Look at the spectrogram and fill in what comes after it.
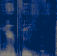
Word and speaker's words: NRMP: By the way, we pronounce NRMP NERPM.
